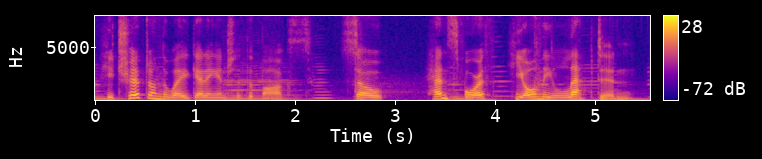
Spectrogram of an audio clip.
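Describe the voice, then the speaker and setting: Music in the background behind a woman's fairly slow delivery. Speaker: auctioneer. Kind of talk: interview answer about her career, casual and reflective.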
